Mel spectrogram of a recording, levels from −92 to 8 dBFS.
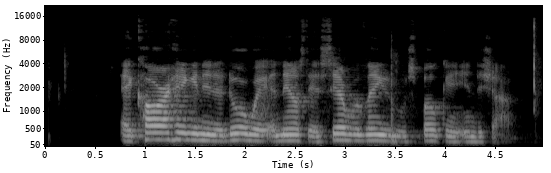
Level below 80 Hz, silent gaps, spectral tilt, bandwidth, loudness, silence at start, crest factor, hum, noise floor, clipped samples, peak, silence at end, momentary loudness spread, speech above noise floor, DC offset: -80 dBFS; none; -5.5 dB/octave; 15 kHz; -34 LUFS; 0.75 s; 20 dB; none; -89 dBFS; under 0.1%; -14 dBFS; 0.35 s; 13 LU; 55 dB; under 0.1%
